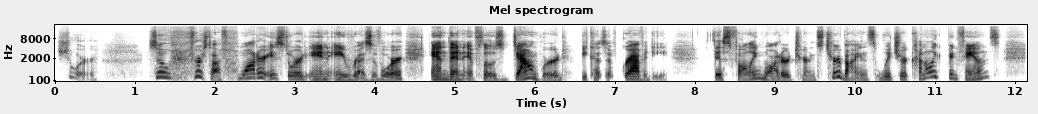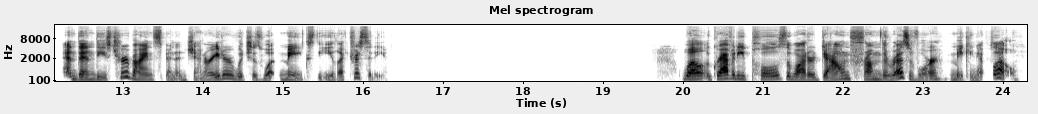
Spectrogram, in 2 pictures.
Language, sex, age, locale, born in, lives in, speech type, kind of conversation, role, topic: English, female, 40-44, en-US, United States, United States, read, expert-assistant, expert, How does a hydroelectric dam generate electricity?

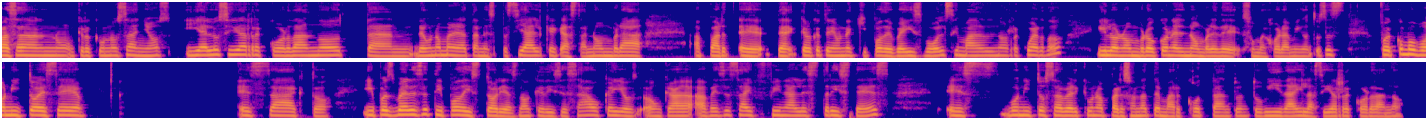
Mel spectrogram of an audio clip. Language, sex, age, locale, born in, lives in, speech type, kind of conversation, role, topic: Spanish, female, 30-34, es-MX, Mexico, Mexico, conversation, podcast, guest, ¿Qué hace que una película sea memorable para ti?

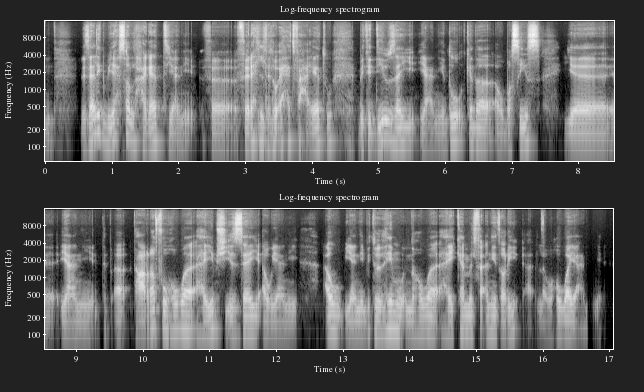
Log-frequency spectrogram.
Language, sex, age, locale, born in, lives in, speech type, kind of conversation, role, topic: Arabic, male, 20-24, ar-EG, Egypt, Egypt, conversation, podcast, guest, إزاي بتلاقي الإلهام في تفاصيل حياتك اليومية؟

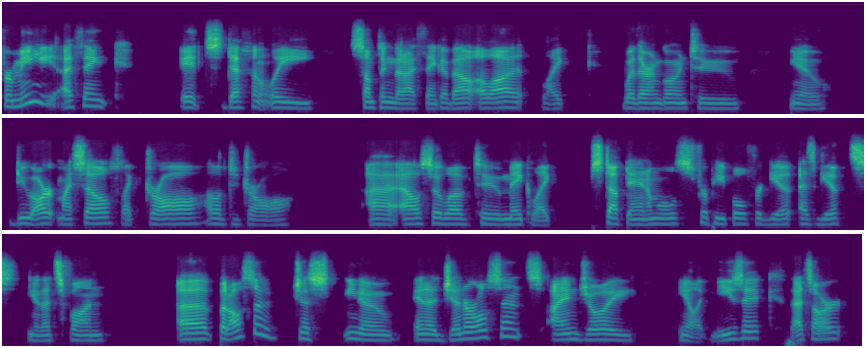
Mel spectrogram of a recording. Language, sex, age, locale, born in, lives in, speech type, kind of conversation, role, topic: English, male, 30-34, en-US, United States, United States, conversation, podcast, guest, How does art shape our daily experiences and well-being?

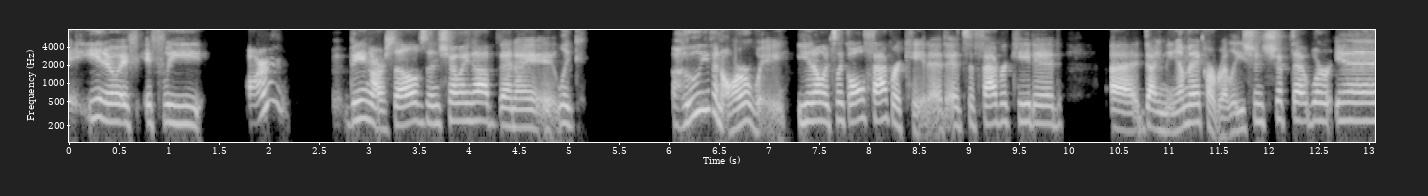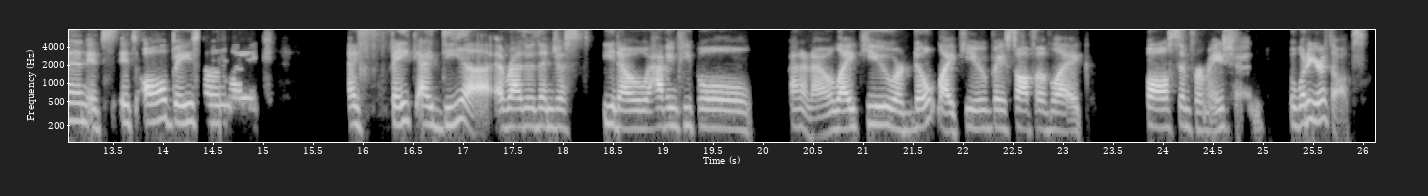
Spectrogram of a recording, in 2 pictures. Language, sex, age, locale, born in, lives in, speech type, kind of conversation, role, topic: English, female, 35-39, en-US, United States, United States, conversation, unstructured, none, What does honesty mean to you in everyday life?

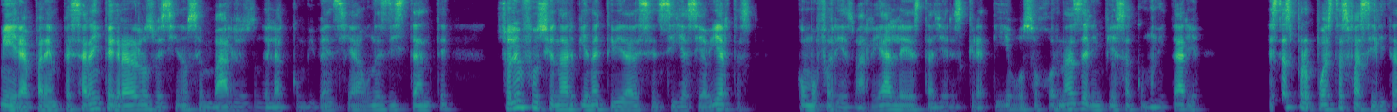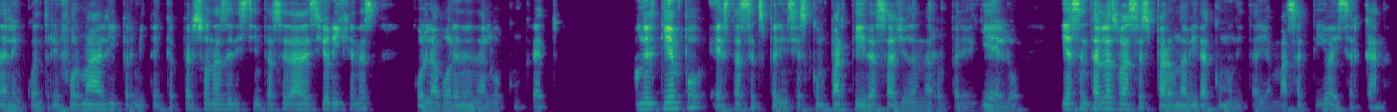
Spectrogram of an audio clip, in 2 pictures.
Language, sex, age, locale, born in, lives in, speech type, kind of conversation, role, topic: Spanish, male, 55-59, es-MX, Mexico, Mexico, read, expert-assistant, expert, ¿Puedes explicarme cómo se forman los barrios en las ciudades y por qué algunos se desarrollan de manera diferente a otros?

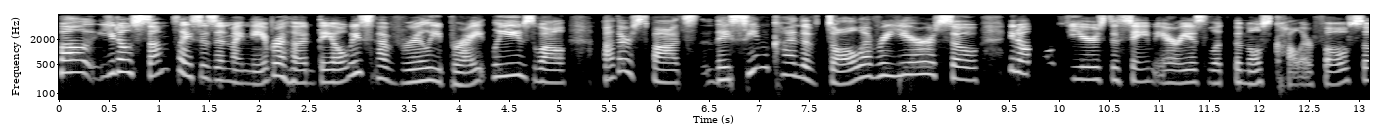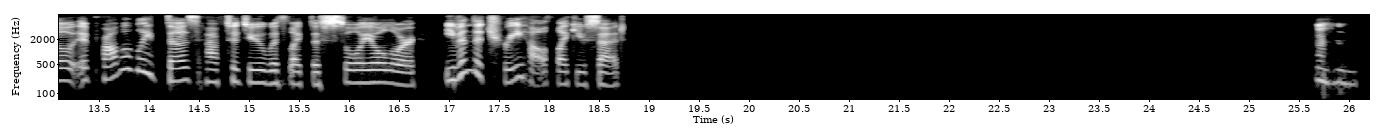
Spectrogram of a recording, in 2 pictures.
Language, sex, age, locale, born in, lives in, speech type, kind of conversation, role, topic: English, female, 35-39, en-US, United States, United States, read, expert-assistant, asker, What factors influence the color and impact of fall leaves?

